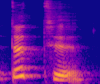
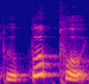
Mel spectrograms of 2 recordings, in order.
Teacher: 폐에서 나온 공기흐름을 완전히 막았다가 터트리면서내는 소리입니다. 완전히 막았다가 터트리는 소리를 파여름이에요. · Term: 파열름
